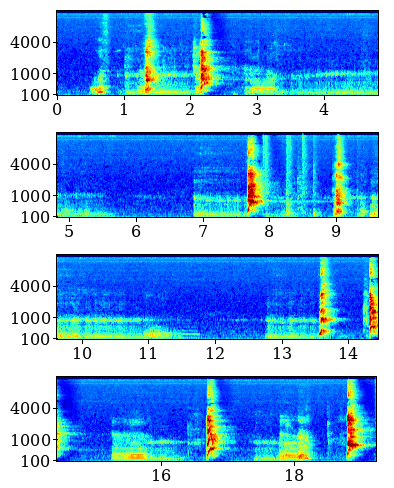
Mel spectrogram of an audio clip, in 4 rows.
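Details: Samoyed vocalizing at 6:00 a.m.: bursts of loud, sharp barks, several in a row, interleaved with lower rumbling groans and a few silent pauses.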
